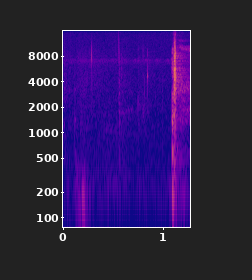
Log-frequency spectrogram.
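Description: A soft, low throat-clearing rumble, followed a moment later by a single sharp, loud cough, with quiet background and no talking.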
